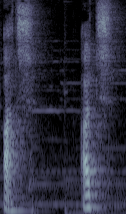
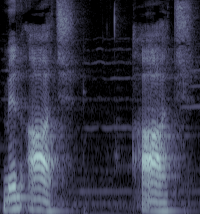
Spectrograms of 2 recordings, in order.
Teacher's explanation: When you say open, the verb open, aç. Aç, it's short A. When you say I'm hungry, like hungry, men aç. Aç, it's long A. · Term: long and short vowels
